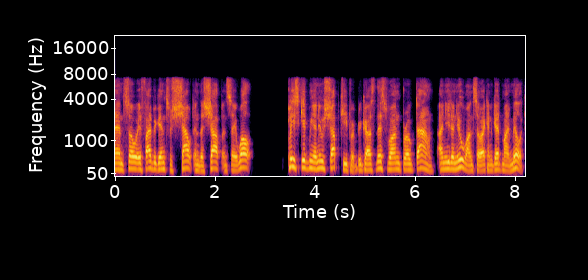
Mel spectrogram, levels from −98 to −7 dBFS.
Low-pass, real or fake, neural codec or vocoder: 7.2 kHz; real; none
